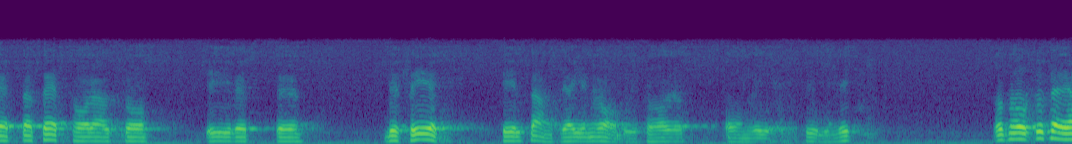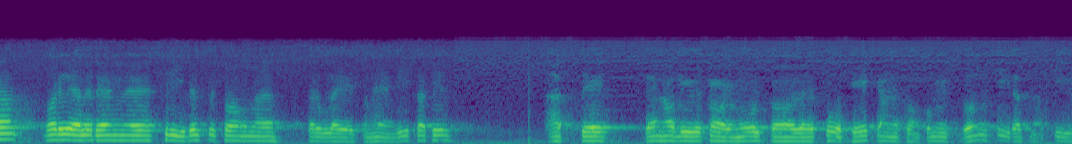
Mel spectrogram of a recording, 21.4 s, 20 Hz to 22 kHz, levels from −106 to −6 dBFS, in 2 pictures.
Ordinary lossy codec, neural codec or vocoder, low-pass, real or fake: Opus, 16 kbps; autoencoder, 48 kHz, 32 numbers a frame, DAC-VAE, trained on Japanese speech; 7.2 kHz; fake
